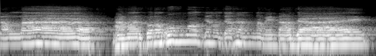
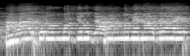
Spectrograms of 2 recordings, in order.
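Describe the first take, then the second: First: Slow, drawn-out imploring prayer; understated tearful plea. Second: High, ringing plea at preaching pitch; impassioned retold plea. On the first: Retold or imitated. Preacher voicing the Prophet praying in prostration, mildly tearful plea. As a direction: plead slowly, stretching the last word. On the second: Preacher repeating the Prophet's prayer, high impassioned plea. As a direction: cry it out high to the crowd. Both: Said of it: "সেজদায় পড়ে কাঁদবেন আর বলবেন".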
